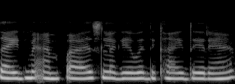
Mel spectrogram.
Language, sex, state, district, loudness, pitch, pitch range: Hindi, female, Bihar, Madhepura, -23 LUFS, 275 Hz, 270-285 Hz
